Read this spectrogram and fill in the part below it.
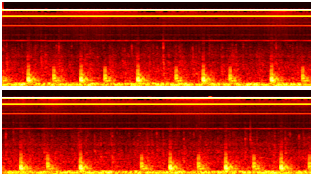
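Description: Footsteps thud steadily and evenly on hard stairs.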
